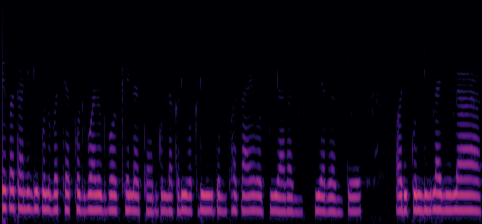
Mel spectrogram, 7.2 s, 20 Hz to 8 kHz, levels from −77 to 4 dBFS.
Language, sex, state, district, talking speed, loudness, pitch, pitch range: Hindi, female, Uttar Pradesh, Varanasi, 115 wpm, -39 LUFS, 205 Hz, 195-210 Hz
